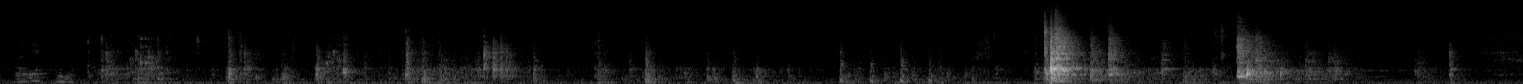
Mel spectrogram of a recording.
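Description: Table football play: the hard ball is struck and passed by the plastic figures on the rods, an irregular run of sharp knocks and clacks, with two loud bangs about ten and twelve seconds in.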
